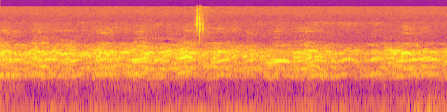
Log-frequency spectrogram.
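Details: Short burst of a migrating goose flock at Lake Champlain, New York: countless honks overlap in a steady wall of sound, with a brief sharp click near the middle.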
